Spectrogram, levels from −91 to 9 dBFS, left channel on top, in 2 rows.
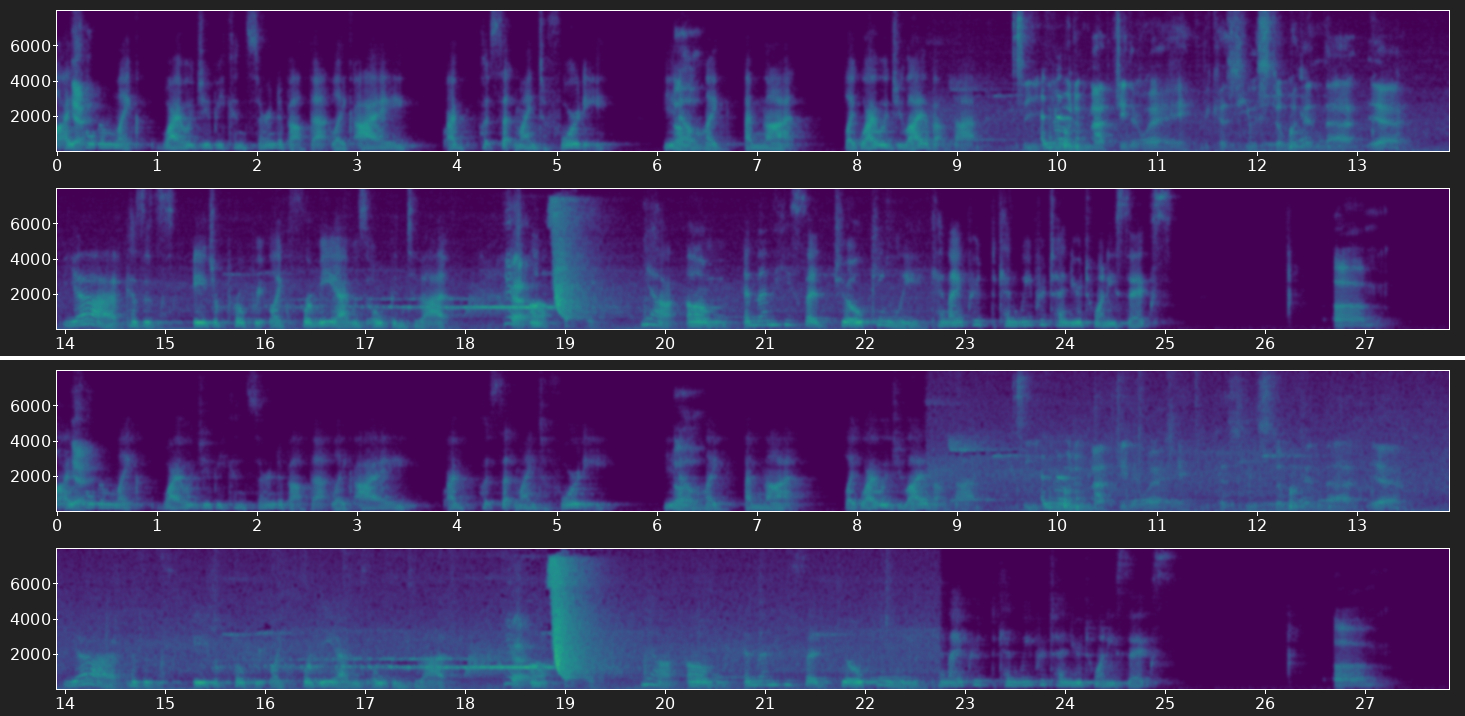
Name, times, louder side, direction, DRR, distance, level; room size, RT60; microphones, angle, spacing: voice 1, 0.0-3.5 3.9-5.5 6.1-6.6 6.9-7.4 7.9-9.2 9.8-10.2 12.1-12.5 14.0-14.9 15.3-17.9 18.2-18.8 19.8-24.9, left 3 dB, 65° left, 9 dB, 0.8 m, -39 dB
voice 2, 6.1-6.4 9.6-13.5 18.4-18.7 19.2-19.3 26.7-27.1, left 5 dB, 35° left, 6 dB, 1.5 m, -43 dB
sound 1, 8.4-15.5, left 1 dB, ahead, 2.0 m, -51 dB
sound 2, 8.7-22.8, right 5 dB, 90° right, 1.0 m, -42 dB
10.0 x 9.1 x 9.3 m, 0.66 s
head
